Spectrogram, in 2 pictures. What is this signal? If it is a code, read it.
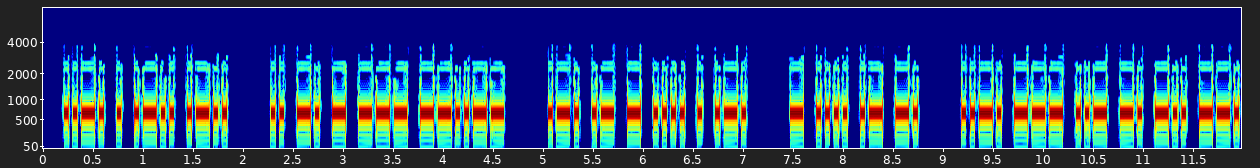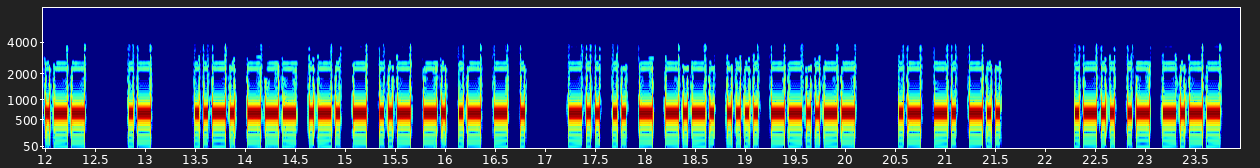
Morse code, heard as a keyed tone, about 27 wpm, 650 Hz. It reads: FELL INTO, RATHER THAN FOUND, A FORTUNATE DITCH, AND LAY
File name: Book Two / 01-Chapter 1 - 27 WPM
